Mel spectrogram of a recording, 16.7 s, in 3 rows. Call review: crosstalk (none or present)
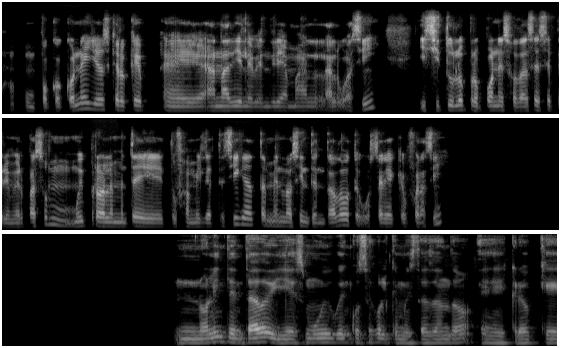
none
